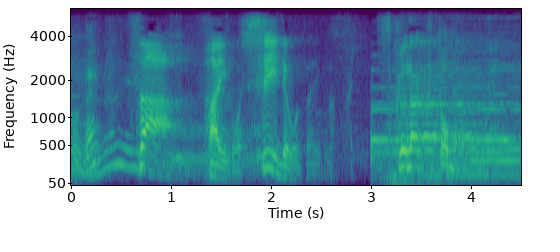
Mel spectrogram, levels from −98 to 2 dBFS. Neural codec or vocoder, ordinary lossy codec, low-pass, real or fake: none; AAC, 24 kbps; 5.4 kHz; real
